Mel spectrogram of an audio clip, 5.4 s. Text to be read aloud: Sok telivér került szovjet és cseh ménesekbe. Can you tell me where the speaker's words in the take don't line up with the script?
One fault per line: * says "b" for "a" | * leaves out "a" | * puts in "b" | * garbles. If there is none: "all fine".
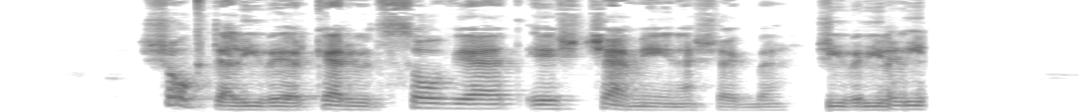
* garbles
